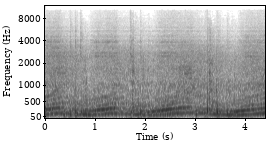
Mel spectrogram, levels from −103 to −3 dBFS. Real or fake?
fake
